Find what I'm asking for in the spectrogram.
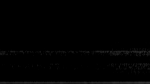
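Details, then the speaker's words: Modded PS2 77000 series model playing a PS2 disc: quiet, steady disc drive whir spinning evenly with no squeak or buzz, loads normally. "yeah I don't hear it no buzzing at all it's absolutely fine"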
